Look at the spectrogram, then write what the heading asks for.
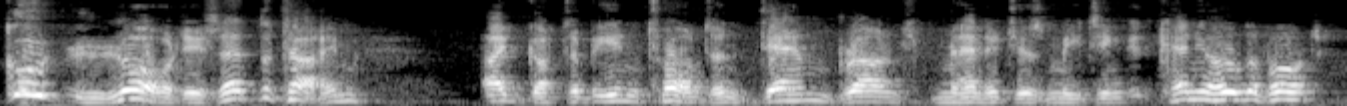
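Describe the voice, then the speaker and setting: A man's voice: fairly high pitch, big pitch swings, measured pace. An actor with an English accent playing a jocular, evasive bank manager in a radio drama, bluff and glib in his banter. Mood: brisk, teasing. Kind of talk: British radio drama acting.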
